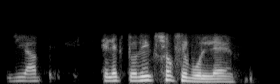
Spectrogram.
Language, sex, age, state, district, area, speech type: Urdu, male, 45-60, Bihar, Supaul, rural, conversation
